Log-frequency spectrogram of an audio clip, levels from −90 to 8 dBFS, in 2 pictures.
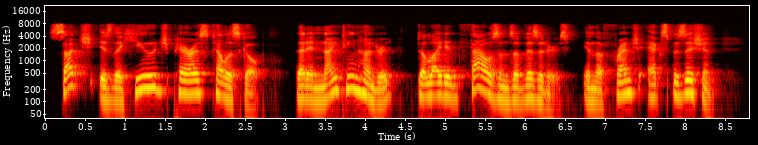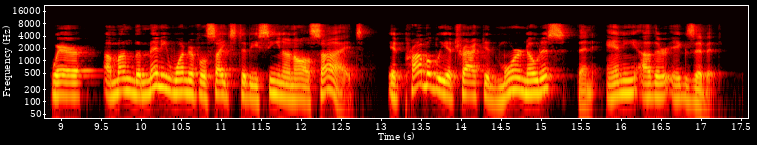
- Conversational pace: No, slow, 130 wpm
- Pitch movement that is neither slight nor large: No, wide, 6.4 semitones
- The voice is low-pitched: No, medium, 150 Hz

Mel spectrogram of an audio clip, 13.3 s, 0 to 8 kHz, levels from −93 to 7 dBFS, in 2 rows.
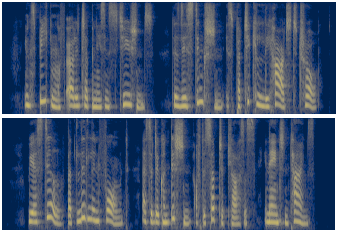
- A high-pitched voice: Yes, high, 225 Hz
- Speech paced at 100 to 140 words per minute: Yes, slow, 135 wpm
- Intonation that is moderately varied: Yes, average, 3.9 semitones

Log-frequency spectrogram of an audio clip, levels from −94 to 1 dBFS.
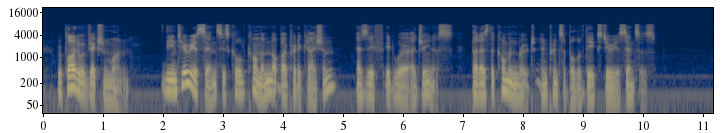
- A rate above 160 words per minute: No, average, 155 wpm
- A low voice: Yes, very low, 95 Hz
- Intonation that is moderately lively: Yes, average, 3.8 semitones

